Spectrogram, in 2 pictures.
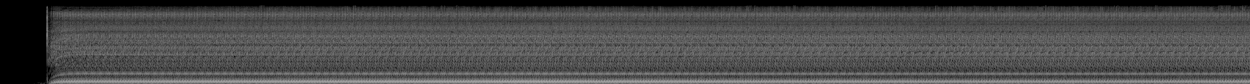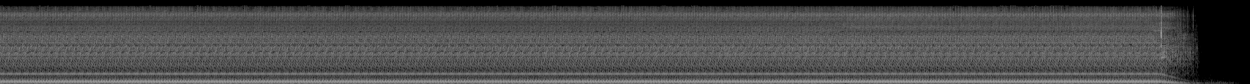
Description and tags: electro toothbrush without head near
Electrical toothbrush without brush-head, "near" position. In some way it sounds like a dental drill.
Recorded with Oktava-102 microphone and Behriner UB-1202 mixer desk.
bathroom, dental, drill, electrical, kitchen, near, toothbrush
